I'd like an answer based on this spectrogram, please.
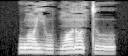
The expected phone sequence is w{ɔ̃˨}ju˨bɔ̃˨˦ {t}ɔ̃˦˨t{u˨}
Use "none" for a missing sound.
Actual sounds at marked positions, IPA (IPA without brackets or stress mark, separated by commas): ɔ̃˧, ɾ, u˨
